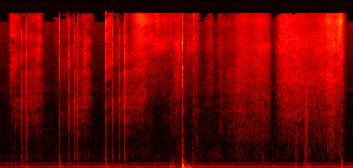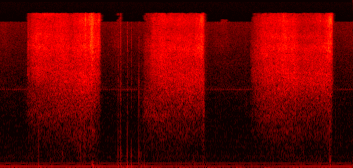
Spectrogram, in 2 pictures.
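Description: Fingernails scratch the glossy cover of a thick, solid paperback book with a white page block, then the book is held upright while its page edges are tapped and scratched. Soft, breathy scratching comes in repeated bursts over a steady low hum, broken by one sharp tap early on.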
